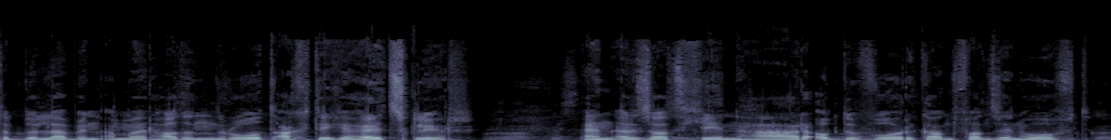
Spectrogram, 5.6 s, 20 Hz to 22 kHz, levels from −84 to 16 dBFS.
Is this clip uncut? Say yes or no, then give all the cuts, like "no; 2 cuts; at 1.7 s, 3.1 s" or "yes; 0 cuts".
yes; 0 cuts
